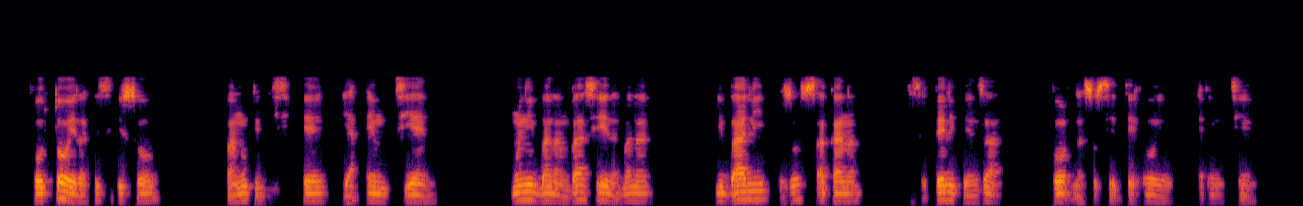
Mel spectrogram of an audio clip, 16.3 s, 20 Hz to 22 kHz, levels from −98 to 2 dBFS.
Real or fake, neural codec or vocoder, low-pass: real; none; 5.4 kHz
